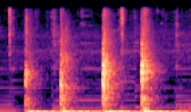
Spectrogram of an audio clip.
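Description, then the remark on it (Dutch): Four loud, evenly spaced knocks as the Hoofdpiet knocks on Sinterklaas's door at a quarter past nine in the evening, each a deep, hollow thud with a short ringing tail, and no voices. “Om precies kwart over negen die avond klopte de hoofdpiet op de deur van Sinterklaas.”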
